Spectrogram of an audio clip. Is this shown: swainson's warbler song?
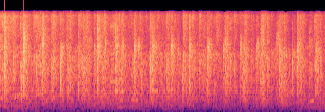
no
